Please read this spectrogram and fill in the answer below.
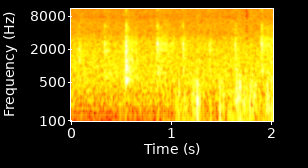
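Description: A few light, irregularly spaced clicks and taps over a steady background hiss.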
